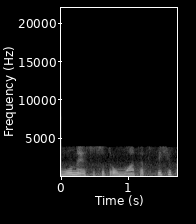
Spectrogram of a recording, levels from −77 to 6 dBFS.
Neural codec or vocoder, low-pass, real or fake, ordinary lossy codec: none; 7.2 kHz; real; AAC, 16 kbps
